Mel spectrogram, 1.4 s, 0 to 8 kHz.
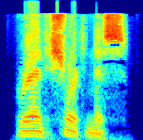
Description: Meaning of red-shortness. red-shortness synonyms, pronunciation, spelling and more from Free Dictionary.
Search Result for " red-shortness" : The Collaborative International Dictionary of English v.0.48: Red-short \Red"-short`\ (-sh?rt`), a. (Metal.)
